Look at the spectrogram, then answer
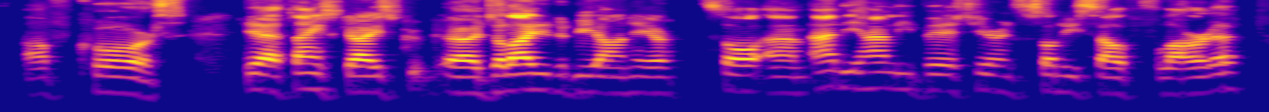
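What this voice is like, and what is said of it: Speaks with a noticeable accent. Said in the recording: “you'll pick up his accent”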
